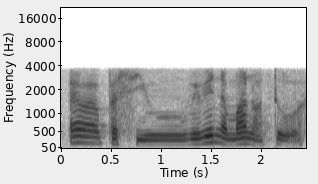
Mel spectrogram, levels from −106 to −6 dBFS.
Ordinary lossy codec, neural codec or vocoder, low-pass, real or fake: none; none; 3.6 kHz; real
